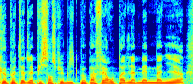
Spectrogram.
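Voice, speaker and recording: A man's medium-pitched voice. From France. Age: 60s. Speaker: art center director. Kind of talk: interview. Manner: hesitant, many fillers.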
